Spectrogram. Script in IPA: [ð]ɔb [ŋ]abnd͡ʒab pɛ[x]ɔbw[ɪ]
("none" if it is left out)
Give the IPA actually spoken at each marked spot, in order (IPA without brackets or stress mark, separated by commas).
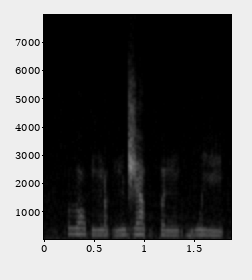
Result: ð, ŋ, ŋ, i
